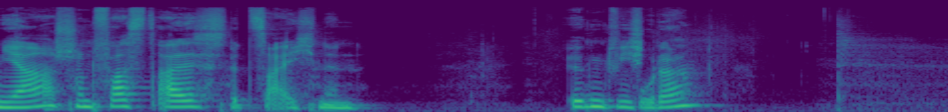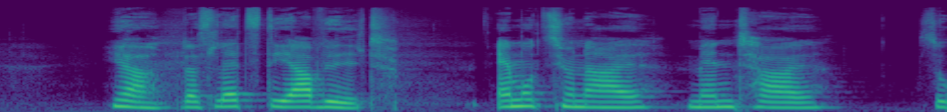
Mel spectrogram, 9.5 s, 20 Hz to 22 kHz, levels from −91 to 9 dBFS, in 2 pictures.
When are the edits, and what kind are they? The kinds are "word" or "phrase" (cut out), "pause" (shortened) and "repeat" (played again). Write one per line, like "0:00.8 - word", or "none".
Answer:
0:01.1 - word
0:03.2 - word
0:05.6 - word
0:06.3 - word

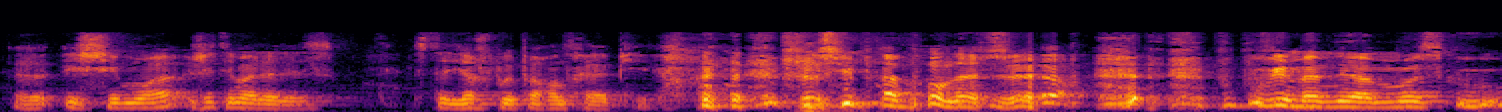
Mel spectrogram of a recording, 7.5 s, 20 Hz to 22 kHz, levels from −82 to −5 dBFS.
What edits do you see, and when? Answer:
none

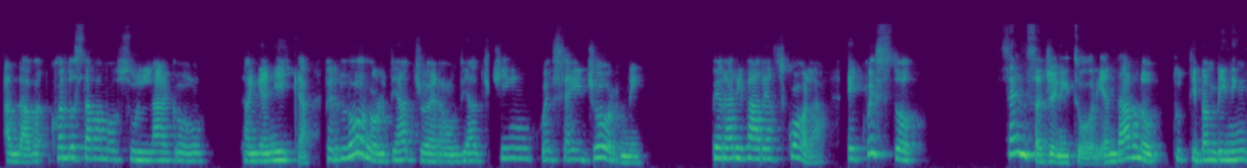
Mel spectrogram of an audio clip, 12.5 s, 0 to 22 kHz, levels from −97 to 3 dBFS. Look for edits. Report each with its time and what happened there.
0:03.2 - pause
0:04.9 - word
0:08.4 - pause
0:09.6 - pause

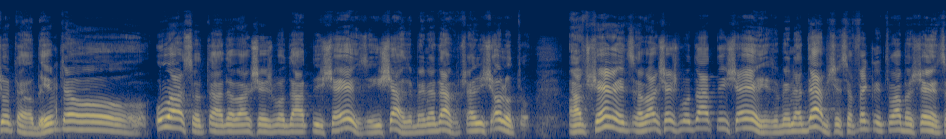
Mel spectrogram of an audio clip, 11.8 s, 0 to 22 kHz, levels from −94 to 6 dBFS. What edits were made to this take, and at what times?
0:01.9 - pause

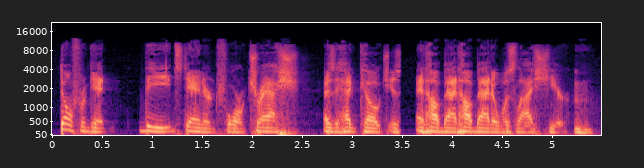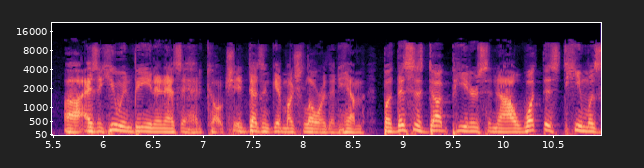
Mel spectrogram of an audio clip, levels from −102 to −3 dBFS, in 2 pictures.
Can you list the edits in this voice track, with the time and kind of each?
0:01.2 - word
0:03.5 - phrase
0:04.1 - repeat
0:08.7 - pause

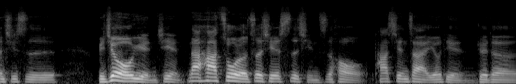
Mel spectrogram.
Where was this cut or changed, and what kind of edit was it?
0:01.9 - word

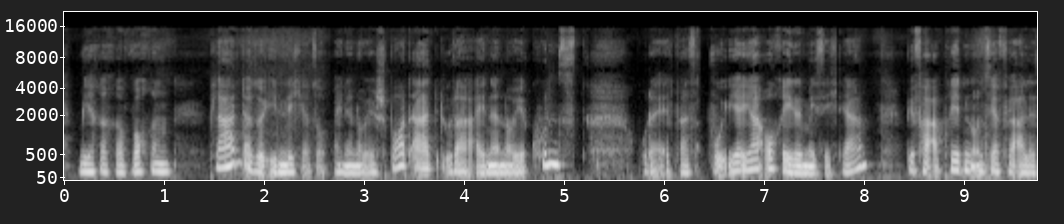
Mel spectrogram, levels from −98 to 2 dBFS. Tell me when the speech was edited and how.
0:01.4 - word
0:02.7 - word
0:03.8 - word
0:06.4 - word
0:07.7 - word

